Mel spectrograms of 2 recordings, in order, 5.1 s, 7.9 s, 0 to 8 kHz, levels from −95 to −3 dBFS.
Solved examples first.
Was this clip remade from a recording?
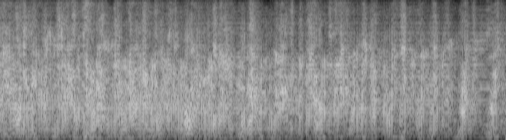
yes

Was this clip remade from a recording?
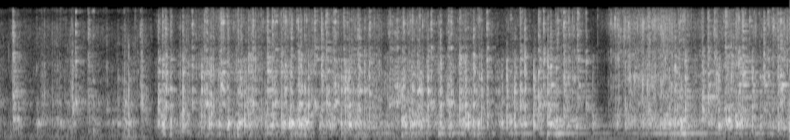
no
